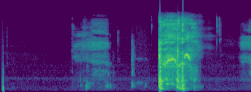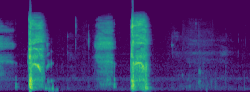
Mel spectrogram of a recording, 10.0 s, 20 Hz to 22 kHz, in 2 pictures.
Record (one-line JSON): {"three_cough_length": "10.0 s", "three_cough_amplitude": 32768, "three_cough_signal_mean_std_ratio": 0.28, "survey_phase": "beta (2021-08-13 to 2022-03-07)", "age": "65+", "gender": "Male", "wearing_mask": "No", "symptom_cough_any": true, "smoker_status": "Ex-smoker", "respiratory_condition_asthma": false, "respiratory_condition_other": false, "recruitment_source": "REACT", "submission_delay": "1 day", "covid_test_result": "Negative", "covid_test_method": "RT-qPCR"}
